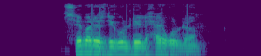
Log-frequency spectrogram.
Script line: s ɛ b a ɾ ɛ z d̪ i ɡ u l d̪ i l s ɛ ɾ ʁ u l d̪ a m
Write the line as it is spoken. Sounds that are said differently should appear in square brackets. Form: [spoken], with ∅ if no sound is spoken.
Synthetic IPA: s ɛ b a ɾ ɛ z d̪ i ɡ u l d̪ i l [ħ] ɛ ɾ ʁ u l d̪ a m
